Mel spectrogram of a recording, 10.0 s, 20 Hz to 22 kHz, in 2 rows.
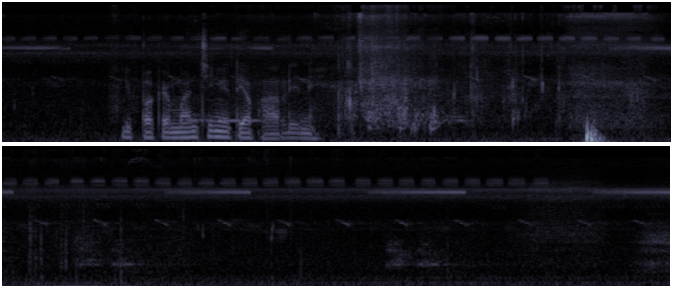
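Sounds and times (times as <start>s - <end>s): insect high buzz: 2.5s - 10.0s.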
